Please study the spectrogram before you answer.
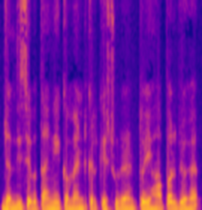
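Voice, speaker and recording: A man teaching an online exam-prep class in a drilling, repetitive way, pressing viewers to answer fast. His voice is dark and mellow yet sits a little high. The sound is close and dry. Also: flat delivery, no echo. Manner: repeats each question and answer as a drill, urging viewers to respond quickly.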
